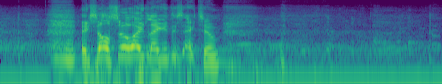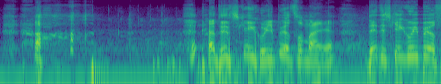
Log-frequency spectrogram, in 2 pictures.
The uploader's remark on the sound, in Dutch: De 100ste aflevering vanuit Theater de Schalm. Samen met 500 enthousiaste luisteraars hebben we de 100ste aflevering opgenomen.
